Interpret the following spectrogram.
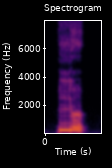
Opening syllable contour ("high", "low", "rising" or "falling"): low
